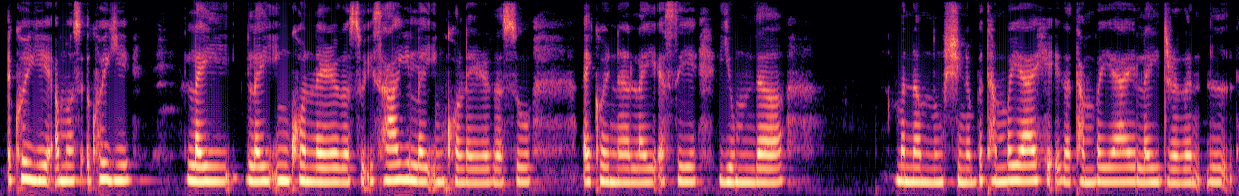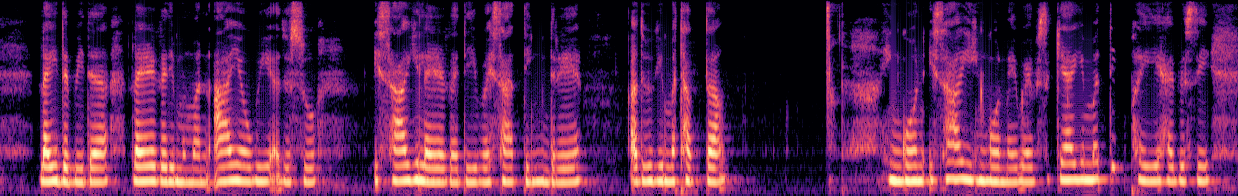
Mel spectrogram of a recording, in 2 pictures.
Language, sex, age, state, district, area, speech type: Manipuri, female, 18-30, Manipur, Chandel, rural, spontaneous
